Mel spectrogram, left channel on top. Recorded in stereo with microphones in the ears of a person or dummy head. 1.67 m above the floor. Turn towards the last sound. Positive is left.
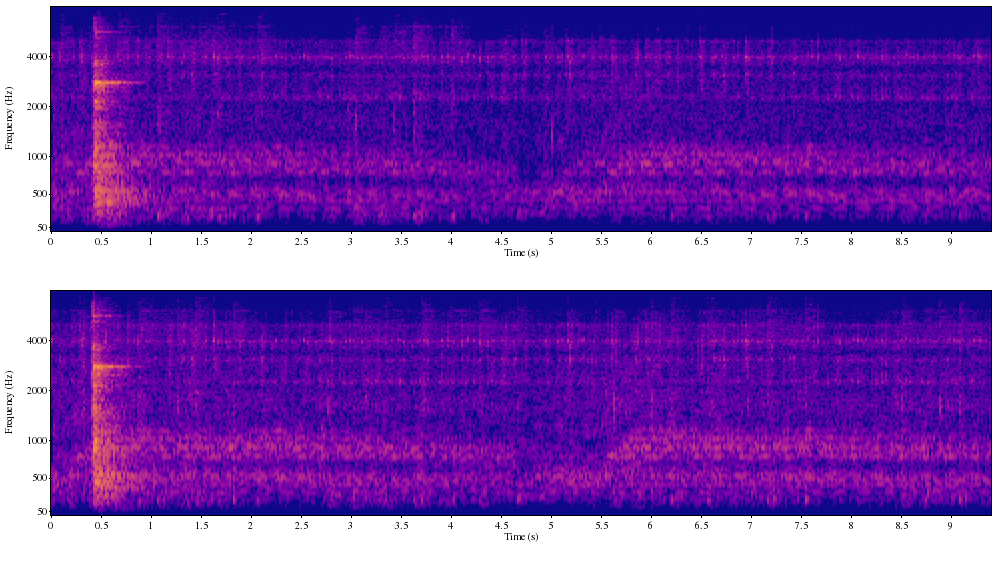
turn(degrees=-75)  # may be behind; listen again after turning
